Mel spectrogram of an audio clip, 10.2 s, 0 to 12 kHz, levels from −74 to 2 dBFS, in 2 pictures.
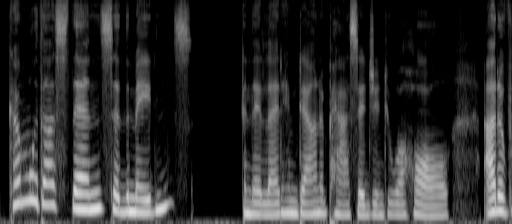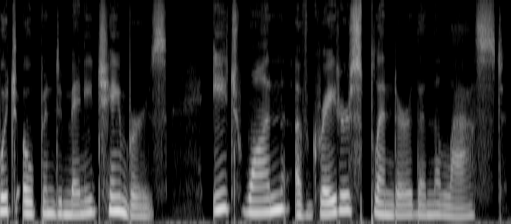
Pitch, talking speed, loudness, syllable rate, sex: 190 Hz, 180 wpm, -19 LUFS, 4.8 syllables/s, female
